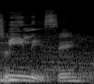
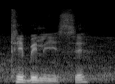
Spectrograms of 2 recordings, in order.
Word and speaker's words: Tbilisi: Eh, nå er vi i Tiblisi. Eh, sier jeg det riktig? – Tiblisi. Tbilisi. – Tbilisi. T-b-i. – Ja. – Uten i mellom de to ja, men, konsonantene. Sånn hvordan? T-b-i.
